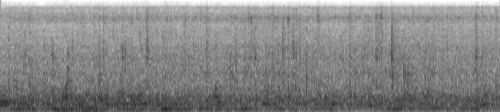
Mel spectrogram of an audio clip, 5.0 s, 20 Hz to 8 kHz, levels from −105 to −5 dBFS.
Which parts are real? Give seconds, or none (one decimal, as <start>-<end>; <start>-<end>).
0.0-5.0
